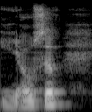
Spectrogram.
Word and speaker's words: Iesous: There's the pronunciation, Iesous, and as you can see, it starts with that iota, and this little comma here is called a tittle.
